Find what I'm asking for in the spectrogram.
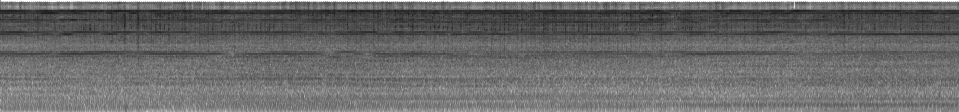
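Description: A steady, loud engine drone with a fast rattle and a high whirring on top; something is off, but the source is unclear.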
